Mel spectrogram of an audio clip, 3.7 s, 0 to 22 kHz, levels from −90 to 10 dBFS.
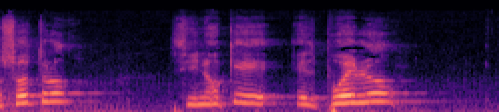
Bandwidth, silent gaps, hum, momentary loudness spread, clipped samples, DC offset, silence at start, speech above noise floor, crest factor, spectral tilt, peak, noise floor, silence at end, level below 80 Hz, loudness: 13 kHz; none; none; 13 LU; under 0.1%; under 0.1%; 0 s; 35 dB; 18 dB; -5 dB/octave; -2 dBFS; -55 dBFS; 0.7 s; -42 dBFS; -21 LUFS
